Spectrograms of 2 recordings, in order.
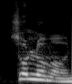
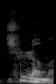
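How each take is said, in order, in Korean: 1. 이 이름은 솔로몬이라고 발음해요. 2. 이 이름은 슐로모라고 발음해요. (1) "이건 우리 소리가 아니고 서양어법의 일본 소리" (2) "가장 정확한 발음이에요"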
